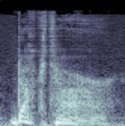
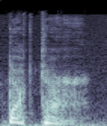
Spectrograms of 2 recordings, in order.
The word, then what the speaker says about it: dukhtar: But in Persia, that's Iran and over there in the Middle East, Persia, they say Dukhtar, daughter, Dukhtar. But it's spelled D-U-K-H-T-A-R, Dukhtar.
